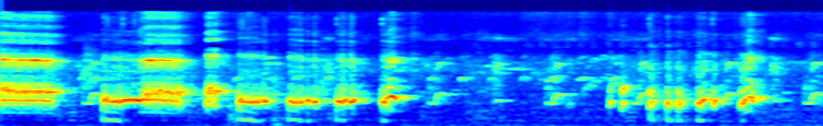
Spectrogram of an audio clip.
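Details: White-breasted waterhen calls in a recording used to lure birds: short, nasal, croaking notes in uneven bursts, some slurred upward, several per second, fading into a quieter, scattered chatter toward the end.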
